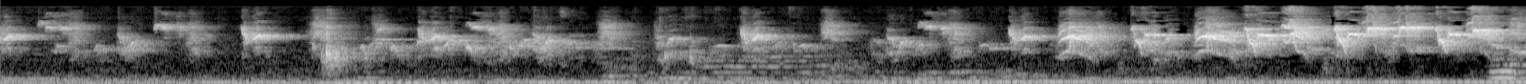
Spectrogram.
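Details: Wild-trapped yellow-vented bulbul, tamed after a month in care and now voicing: quick runs of sharp, chirping notes repeated about three times a second, growing louder and denser toward the end, with low background hum.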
